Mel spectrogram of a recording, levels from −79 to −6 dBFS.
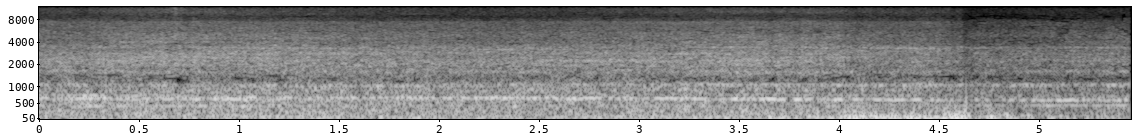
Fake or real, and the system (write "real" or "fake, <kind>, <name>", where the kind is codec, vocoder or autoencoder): fake, vocoder, Vocos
